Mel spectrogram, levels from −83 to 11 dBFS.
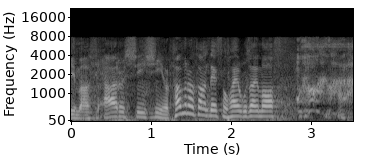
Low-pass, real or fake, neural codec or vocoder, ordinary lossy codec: none; fake; codec, 16 kHz, 2 kbps, X-Codec, HuBERT features, trained on LibriSpeech; none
